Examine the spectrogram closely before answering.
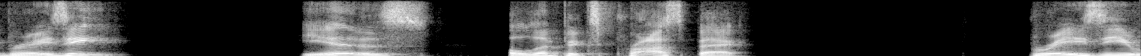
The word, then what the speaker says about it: Brazy: Brazy rhymes with crazy.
